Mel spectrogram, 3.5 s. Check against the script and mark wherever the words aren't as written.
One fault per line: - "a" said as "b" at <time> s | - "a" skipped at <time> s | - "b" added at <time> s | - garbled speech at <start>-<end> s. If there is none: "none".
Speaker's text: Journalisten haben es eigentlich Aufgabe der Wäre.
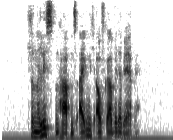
none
